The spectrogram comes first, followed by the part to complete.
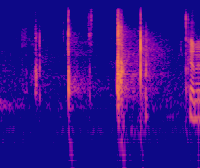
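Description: A few short, sharp clicks and taps from a small plastic cup of black beans and its lid being handled on the table.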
